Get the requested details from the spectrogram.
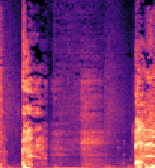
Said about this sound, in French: Pardon. Je m'étouffe.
